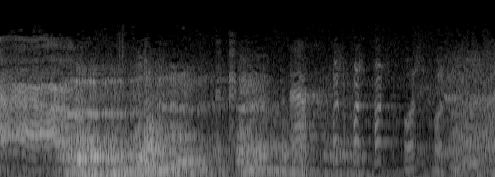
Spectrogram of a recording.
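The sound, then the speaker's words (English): A loud, rumbling lion roar fills the first couple of seconds, then fades into scattered voices and short, choppy vocal sounds. “Do you think it's a lion, Ellington?”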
